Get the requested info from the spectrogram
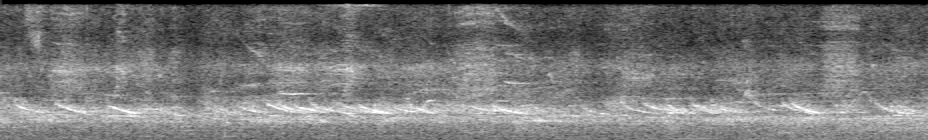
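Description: Small birds chirping continually, short falling chirps a few times a second, over a steady background hubbub.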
